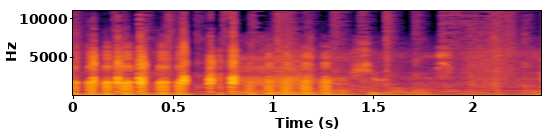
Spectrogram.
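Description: Rapid duck chatter, a fast run of short quacks, fading out about a second in, over background music.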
